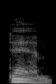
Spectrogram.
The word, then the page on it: dam: Australian English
